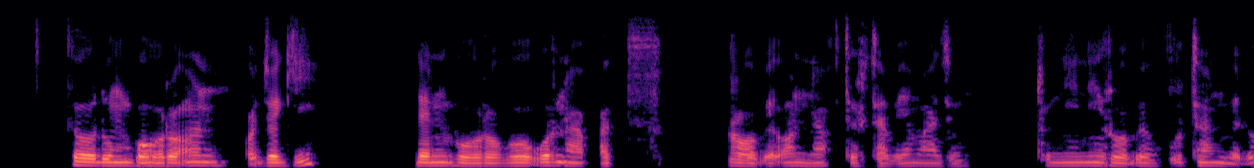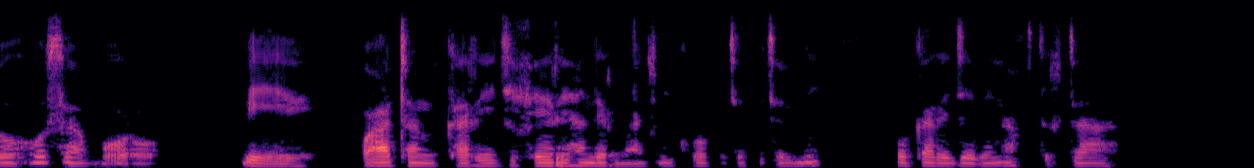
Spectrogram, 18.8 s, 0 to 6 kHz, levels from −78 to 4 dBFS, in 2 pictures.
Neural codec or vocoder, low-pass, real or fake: vocoder, 22.05 kHz, 80 mel bands, Vocos; 5.4 kHz; fake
